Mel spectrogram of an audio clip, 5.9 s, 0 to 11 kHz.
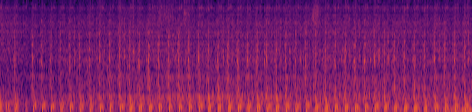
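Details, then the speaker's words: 1984 Honda ATC 125 in neutral after a carburetor swap and fuel tank flush, having probably sat a long time. The single-cylinder putts along at an even beat of about four pulses a second without stumbling; normal healthy idle. "she is idling I don't know how long she sat before she ran I'm guessing a good while but I said I don't have a story on it"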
